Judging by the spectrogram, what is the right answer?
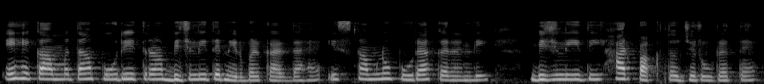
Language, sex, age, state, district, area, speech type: Punjabi, female, 30-45, Punjab, Tarn Taran, urban, spontaneous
